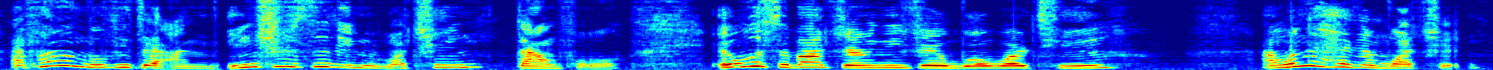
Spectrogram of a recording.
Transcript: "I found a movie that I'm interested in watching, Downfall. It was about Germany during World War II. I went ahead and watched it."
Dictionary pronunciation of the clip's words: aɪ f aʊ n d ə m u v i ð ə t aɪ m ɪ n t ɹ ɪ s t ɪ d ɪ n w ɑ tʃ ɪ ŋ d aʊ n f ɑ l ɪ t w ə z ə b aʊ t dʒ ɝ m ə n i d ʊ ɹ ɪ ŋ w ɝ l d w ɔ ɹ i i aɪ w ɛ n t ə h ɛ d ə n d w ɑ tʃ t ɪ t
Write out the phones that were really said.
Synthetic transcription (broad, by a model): aɪ f aʊ n d ə m u v i ð ə t aɪ m ɪ n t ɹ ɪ s t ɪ d ɪ n w ɑ tʃ ɪ ŋ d aʊ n f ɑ l ɪ t w ə z ə b aʊ t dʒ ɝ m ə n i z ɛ w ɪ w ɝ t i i aɪ w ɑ n ə h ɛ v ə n w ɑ tʃ ɪ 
